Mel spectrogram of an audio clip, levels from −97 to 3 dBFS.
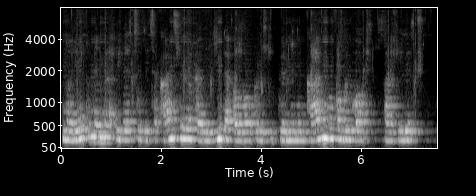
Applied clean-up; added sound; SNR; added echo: neural separator model SepFormer DNS4.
